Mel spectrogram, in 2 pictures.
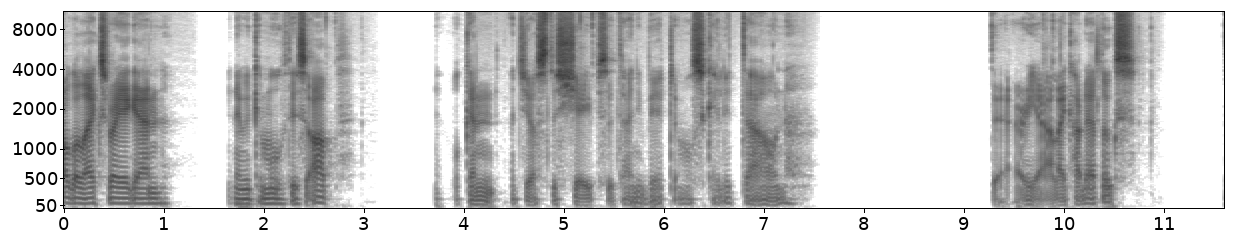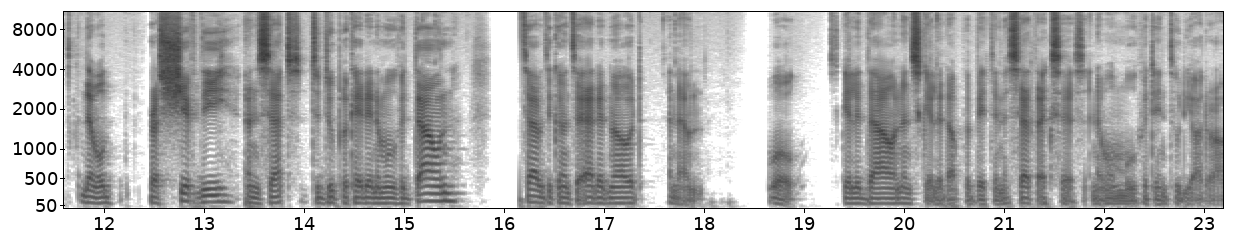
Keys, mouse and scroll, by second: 0.2 middle click, 0.9 Tab, 1.2-1.6 scroll down 2, 1.6 g, 2.9-3.4 middle drag, 3.4 Tab, 3.6 a, 3.8 s, 5.6 s, 8.0-8.6 scroll down 5, 8.6 shift+middle click, 9.0-9.3 scroll up 3, 9.3 s, 10.0 scroll up 2, 10.2 Tab, 10.7-12.8 shift+middle drag, 12.8 shift+d, 15.5 Tab, 15.9 a, 16.1 s, 17.9 s, 20.5 middle click, 20.9 Tab, 21.2 g.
